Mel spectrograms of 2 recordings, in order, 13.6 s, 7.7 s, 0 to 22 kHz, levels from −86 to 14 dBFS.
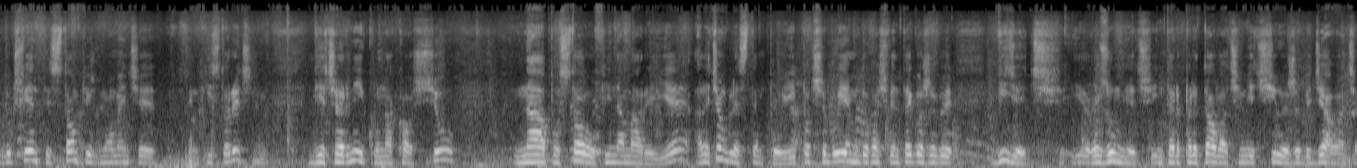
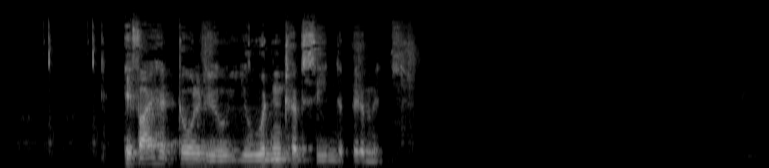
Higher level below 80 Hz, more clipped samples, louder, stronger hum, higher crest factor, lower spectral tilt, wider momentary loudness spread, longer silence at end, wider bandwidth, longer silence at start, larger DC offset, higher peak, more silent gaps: first, -38 dBFS vs -82 dBFS; neither; first, -17 LUFS vs -33 LUFS; second, none vs 50 Hz at -80 dBFS; second, 18 dB vs 24 dB; first, -4.5 dB/octave vs -1.5 dB/octave; second, 10 LU vs 17 LU; second, 0 s vs 3.55 s; first, 19 kHz vs 15 kHz; second, 0 s vs 1 s; neither; first, 0 dBFS vs -14 dBFS; neither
